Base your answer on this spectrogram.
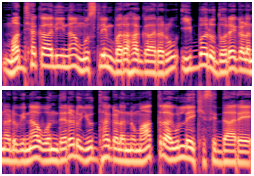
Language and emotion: Kannada, neutral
